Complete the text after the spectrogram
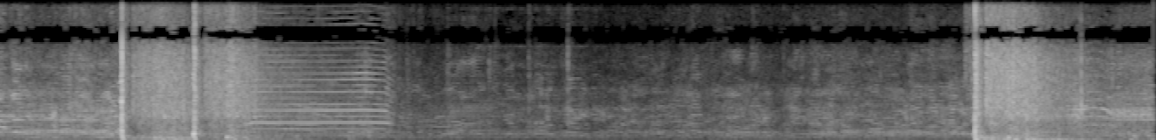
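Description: Fireworks go off with loud bangs.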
